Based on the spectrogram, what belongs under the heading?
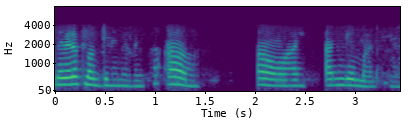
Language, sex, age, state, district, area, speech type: Kannada, female, 45-60, Karnataka, Davanagere, urban, conversation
